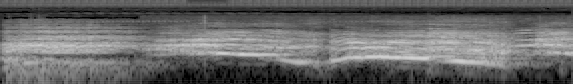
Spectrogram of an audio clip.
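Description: Dinosaur roar sound effects: several long roars, one after another, whose pitch slides down and back up, starting abruptly.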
